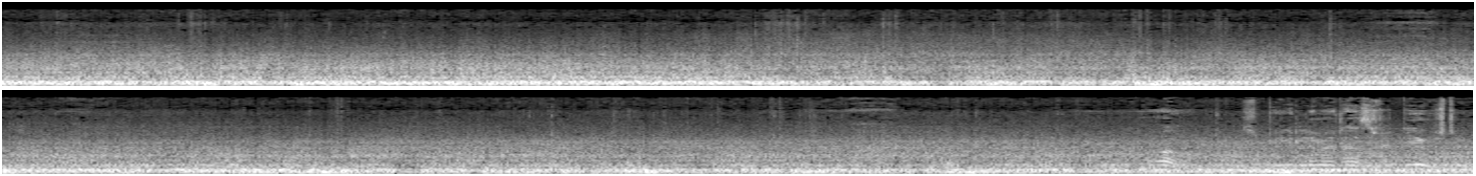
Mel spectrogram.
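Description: Steady low rumble of a car's tyres and engine heard from inside the cabin while driving at freeway speed on a wet road.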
